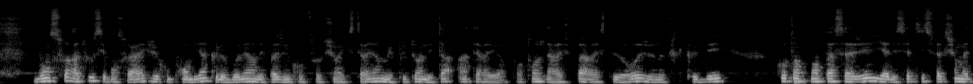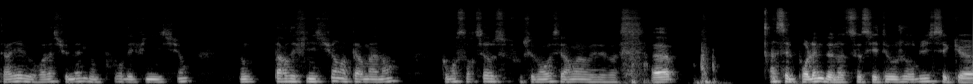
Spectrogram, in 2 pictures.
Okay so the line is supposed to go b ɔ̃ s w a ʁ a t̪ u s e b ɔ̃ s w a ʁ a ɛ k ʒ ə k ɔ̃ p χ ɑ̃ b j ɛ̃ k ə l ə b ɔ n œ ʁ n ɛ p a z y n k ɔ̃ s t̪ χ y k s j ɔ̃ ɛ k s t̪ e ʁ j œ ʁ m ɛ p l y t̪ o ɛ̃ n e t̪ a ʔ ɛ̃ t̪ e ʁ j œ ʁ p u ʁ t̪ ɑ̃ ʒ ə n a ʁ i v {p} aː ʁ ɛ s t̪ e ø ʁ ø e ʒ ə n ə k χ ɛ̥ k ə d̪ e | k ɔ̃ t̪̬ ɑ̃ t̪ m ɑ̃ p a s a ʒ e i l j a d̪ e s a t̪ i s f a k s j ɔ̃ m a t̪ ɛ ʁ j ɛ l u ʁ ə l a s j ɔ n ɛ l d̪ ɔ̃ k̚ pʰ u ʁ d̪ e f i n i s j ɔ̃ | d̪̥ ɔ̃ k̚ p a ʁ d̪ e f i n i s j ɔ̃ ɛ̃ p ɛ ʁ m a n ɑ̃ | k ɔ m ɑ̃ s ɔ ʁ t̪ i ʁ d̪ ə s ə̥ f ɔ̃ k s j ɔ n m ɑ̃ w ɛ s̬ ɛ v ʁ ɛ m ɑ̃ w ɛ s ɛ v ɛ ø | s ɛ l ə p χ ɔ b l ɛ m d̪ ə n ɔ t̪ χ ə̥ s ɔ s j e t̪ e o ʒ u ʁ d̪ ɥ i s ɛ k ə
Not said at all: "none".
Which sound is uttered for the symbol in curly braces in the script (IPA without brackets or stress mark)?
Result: p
